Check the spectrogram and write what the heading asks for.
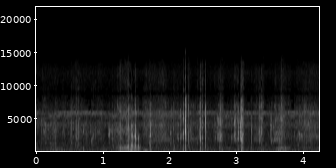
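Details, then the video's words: Wild raccoons feeding close up, their eating producing crisp, irregular crunching clicks scattered through the moment, with a brief louder rough burst in the middle and a steady faint hiss behind. "Wild Raccoons & ASMR Chewing Sounds"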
